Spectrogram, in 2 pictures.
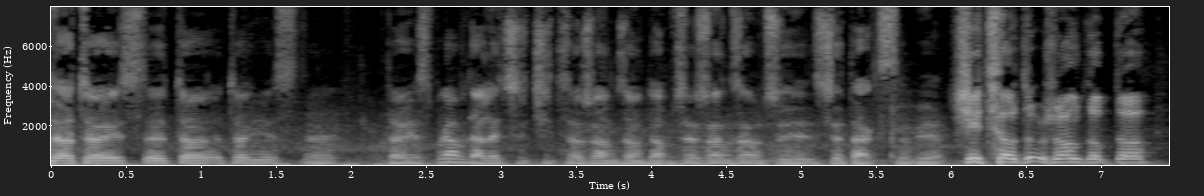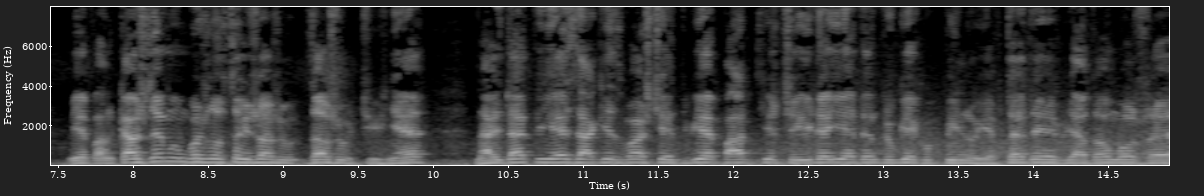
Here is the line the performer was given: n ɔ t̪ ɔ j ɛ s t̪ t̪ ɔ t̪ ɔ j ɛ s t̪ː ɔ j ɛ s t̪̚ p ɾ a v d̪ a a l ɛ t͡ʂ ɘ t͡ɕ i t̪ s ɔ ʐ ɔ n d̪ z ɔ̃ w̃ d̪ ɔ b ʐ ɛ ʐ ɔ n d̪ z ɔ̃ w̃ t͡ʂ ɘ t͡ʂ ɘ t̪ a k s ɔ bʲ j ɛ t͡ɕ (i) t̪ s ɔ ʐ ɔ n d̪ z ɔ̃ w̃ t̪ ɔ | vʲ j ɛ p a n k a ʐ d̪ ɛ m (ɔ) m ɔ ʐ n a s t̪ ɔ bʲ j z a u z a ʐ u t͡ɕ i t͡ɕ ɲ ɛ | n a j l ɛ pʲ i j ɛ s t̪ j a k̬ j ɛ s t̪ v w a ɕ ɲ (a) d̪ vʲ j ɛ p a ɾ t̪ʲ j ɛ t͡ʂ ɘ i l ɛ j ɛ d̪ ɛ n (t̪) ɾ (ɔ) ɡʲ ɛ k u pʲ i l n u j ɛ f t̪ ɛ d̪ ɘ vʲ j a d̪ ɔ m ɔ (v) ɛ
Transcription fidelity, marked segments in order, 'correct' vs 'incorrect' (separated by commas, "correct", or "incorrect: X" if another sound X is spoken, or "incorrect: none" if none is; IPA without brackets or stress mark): correct, incorrect: u, incorrect: ɛ, incorrect: d̪, incorrect: u, incorrect: ʐ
